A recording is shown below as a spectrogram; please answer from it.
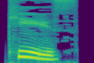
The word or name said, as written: caius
